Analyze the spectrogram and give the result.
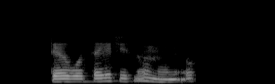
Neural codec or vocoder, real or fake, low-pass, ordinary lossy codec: codec, 44.1 kHz, 7.8 kbps, Pupu-Codec; fake; 3.6 kHz; MP3, 32 kbps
